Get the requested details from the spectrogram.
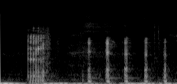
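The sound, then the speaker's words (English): A short, harsh pig squeal sound effect bursts out first, followed by a quick run of five rhythmic grunting snorts, fairly loud with no talking. “So anyhow, that's a rant, so give that a little pig squirrel or whatever.”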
